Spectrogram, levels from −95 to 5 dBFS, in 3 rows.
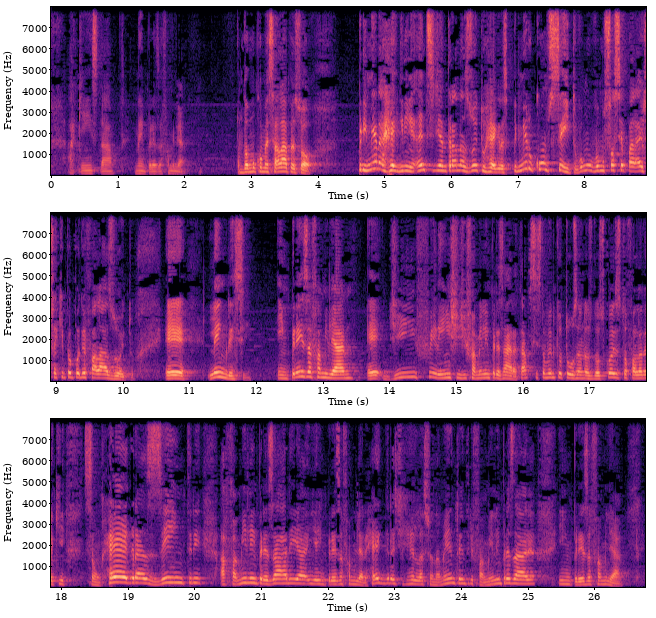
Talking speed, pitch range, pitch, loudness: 165 wpm, 160-220 Hz, 190 Hz, -19 LUFS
